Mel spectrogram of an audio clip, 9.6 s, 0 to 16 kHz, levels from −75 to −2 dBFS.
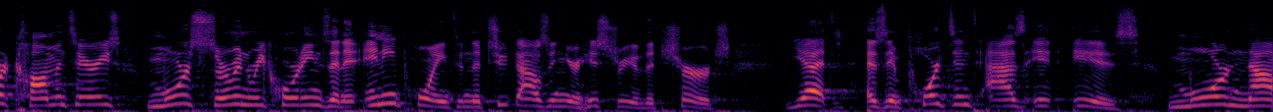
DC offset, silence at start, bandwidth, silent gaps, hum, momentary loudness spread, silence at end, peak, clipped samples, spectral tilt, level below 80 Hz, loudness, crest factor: under 0.1%; 0 s; 16 kHz; none; none; 10 LU; 0 s; -16 dBFS; under 0.1%; -2.5 dB/octave; -62 dBFS; -38 LUFS; 22 dB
